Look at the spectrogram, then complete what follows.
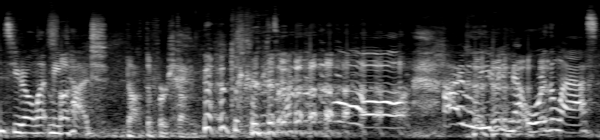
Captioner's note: laughter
